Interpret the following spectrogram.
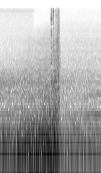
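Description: Film sound-design swell: a low rumble builds for about a second and ends in a sharp hit, then drops to a low steady hum with a faint held tone. It marks a robot being powered back online.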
